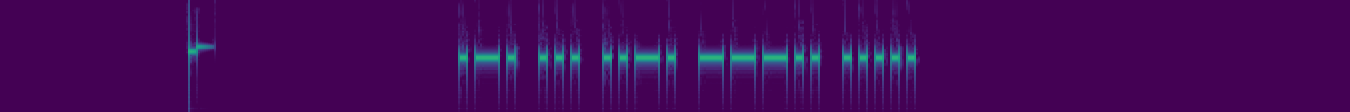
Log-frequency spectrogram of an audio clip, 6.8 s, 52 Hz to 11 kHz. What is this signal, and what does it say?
Morse code, heard as a keyed tone, about 30 wpm, 700 Hz. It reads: RSF85
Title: Code Groups - 5 Letter:Numbers - 30wpm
